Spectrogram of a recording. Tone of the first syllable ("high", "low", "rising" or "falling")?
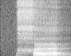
rising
